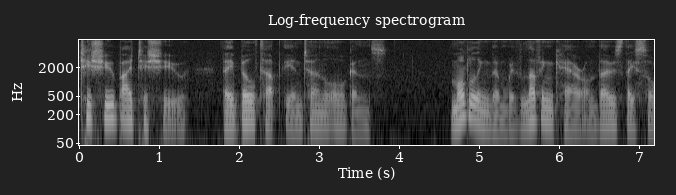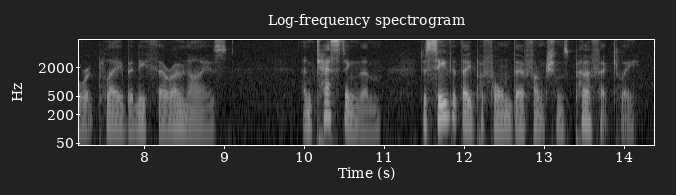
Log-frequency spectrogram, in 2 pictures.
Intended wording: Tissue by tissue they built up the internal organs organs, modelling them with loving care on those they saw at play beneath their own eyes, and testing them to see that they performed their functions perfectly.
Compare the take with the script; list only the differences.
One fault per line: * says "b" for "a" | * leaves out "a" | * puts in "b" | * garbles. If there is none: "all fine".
* leaves out "organs"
